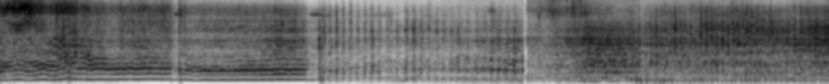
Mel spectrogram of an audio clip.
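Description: Rally car engine at high revs as it passes close by, its pitch wavering up and down. About four seconds in, the sound cuts abruptly to a quieter, rougher stretch. Another rally car's engine then builds steadily as it approaches.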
